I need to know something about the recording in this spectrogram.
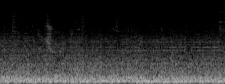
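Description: Steady low rumble of a moving car's engine and tyres, heard from inside the cabin through a dashboard camera's microphone.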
